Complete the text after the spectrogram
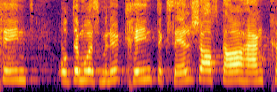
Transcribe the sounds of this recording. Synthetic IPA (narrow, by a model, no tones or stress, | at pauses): χɪnd | ʊnt̚ːɛmuəsmənʏkχɪndəksɛlʃɑftɑːɦæŋkχə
